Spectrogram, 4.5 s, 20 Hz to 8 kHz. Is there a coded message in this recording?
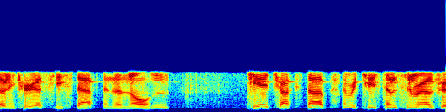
Yes: Emergency Alert System (SAME) tones from 0.2 to 3.8 s, heard as harsh buzzing bursts, with speech.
